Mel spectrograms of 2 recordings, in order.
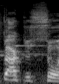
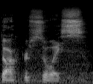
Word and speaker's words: Seuss: Seuss or I guess Dr. So is how it's actually pronounced but Dr. Sauce. He was uh he was German so it's actually pronounced Dr. So but I believe als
